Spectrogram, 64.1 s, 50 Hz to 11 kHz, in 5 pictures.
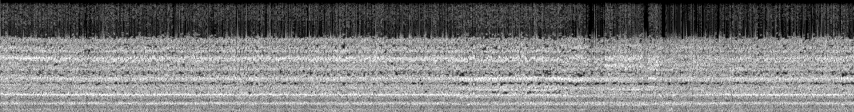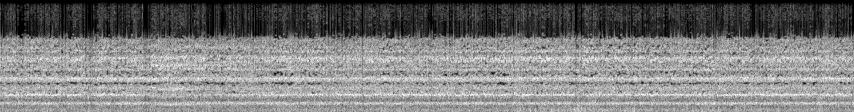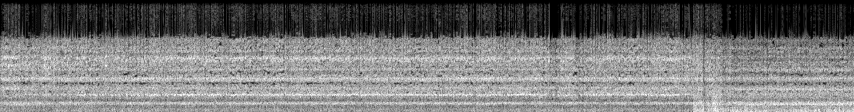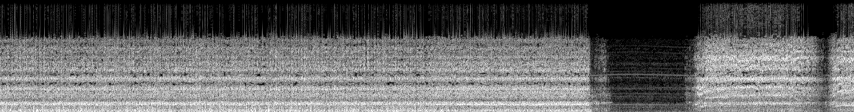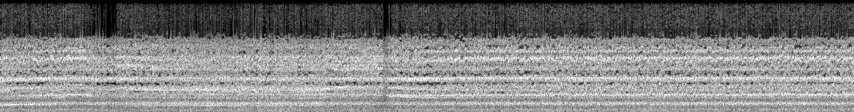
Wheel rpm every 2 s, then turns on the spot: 230, 230, 230, 230, 210, 230, 230, 230, 230, 230, 230, 230, 230, 230, 230, 230, 240, 230, 130, 90, 100, 90, 100, 90, 100, 140, 210, 210, 220, 210, 210, 210.
none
